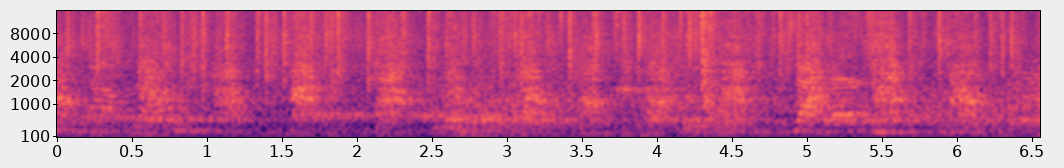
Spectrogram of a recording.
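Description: Dog whining in repeated short, pitch-bending cries at a cat caged in front of it. This excited reaction toward the cat is what fails it on a cat-compatibility test.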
